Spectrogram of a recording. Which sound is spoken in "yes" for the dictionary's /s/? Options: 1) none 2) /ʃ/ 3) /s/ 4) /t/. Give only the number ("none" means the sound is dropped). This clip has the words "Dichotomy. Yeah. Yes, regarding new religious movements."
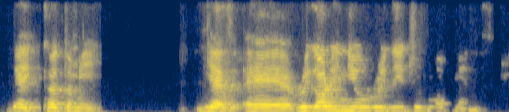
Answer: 1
